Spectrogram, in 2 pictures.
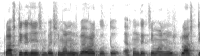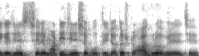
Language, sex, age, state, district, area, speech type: Bengali, female, 30-45, West Bengal, Malda, rural, spontaneous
